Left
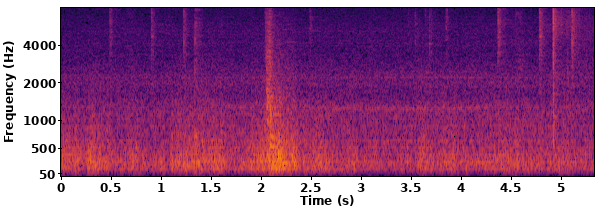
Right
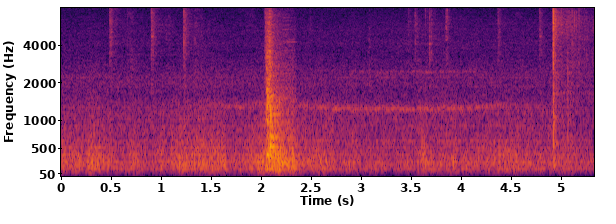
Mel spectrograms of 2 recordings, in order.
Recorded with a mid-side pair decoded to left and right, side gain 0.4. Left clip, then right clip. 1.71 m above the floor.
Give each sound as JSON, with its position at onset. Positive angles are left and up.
{"t": 2.0, "sound": "a microwave", "azimuth_deg": -70}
